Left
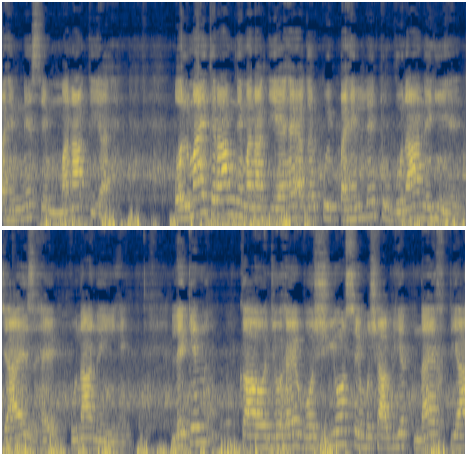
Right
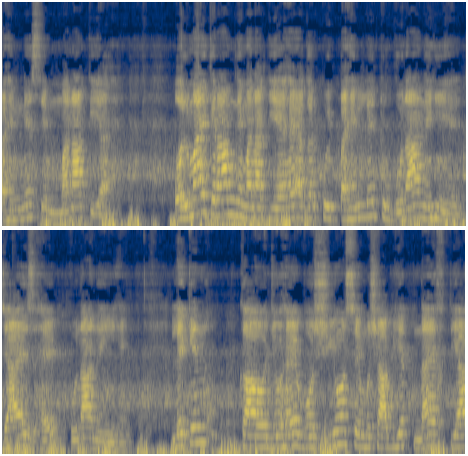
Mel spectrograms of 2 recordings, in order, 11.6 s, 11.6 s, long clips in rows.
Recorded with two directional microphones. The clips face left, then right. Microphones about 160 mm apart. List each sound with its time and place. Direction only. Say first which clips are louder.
0.0 s a man's voice: right 2 dB; 10° right (ahead or behind)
